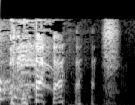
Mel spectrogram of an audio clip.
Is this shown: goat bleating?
yes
